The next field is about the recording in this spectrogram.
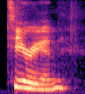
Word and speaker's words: Tyrion: Tyrion, did I say that right? Tyrion? – Tyrion.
